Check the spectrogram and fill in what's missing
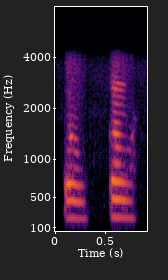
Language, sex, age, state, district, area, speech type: Bodo, female, 18-30, Assam, Udalguri, urban, conversation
